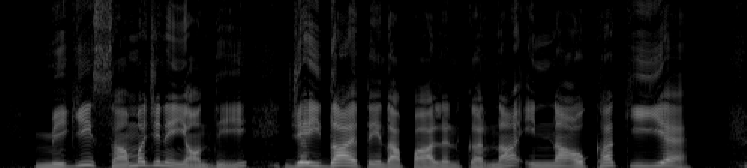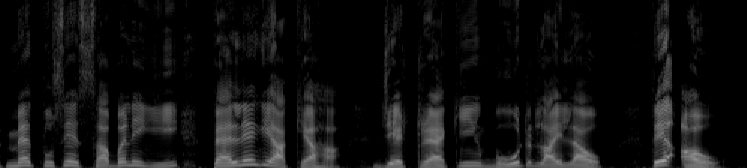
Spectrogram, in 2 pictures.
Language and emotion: Dogri, angry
